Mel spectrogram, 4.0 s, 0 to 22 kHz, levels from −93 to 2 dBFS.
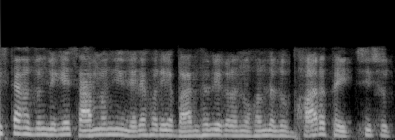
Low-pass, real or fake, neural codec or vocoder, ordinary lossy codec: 5.4 kHz; fake; codec, 16 kHz, 2 kbps, FreqCodec, smaller model; AAC, 24 kbps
